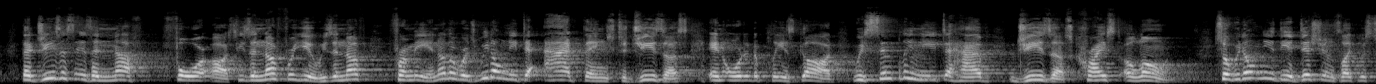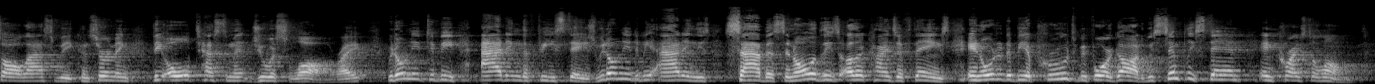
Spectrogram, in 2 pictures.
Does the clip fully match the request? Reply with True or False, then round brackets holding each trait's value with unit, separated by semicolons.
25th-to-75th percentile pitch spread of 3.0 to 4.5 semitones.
True (3.8 semitones)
